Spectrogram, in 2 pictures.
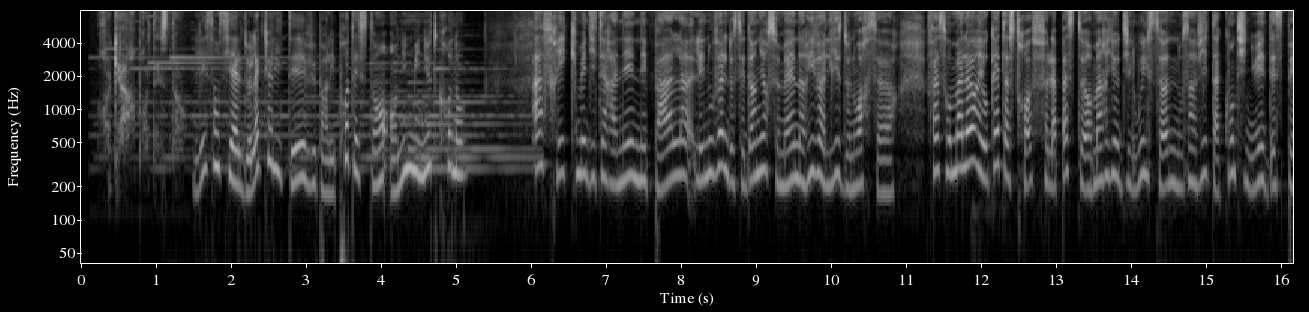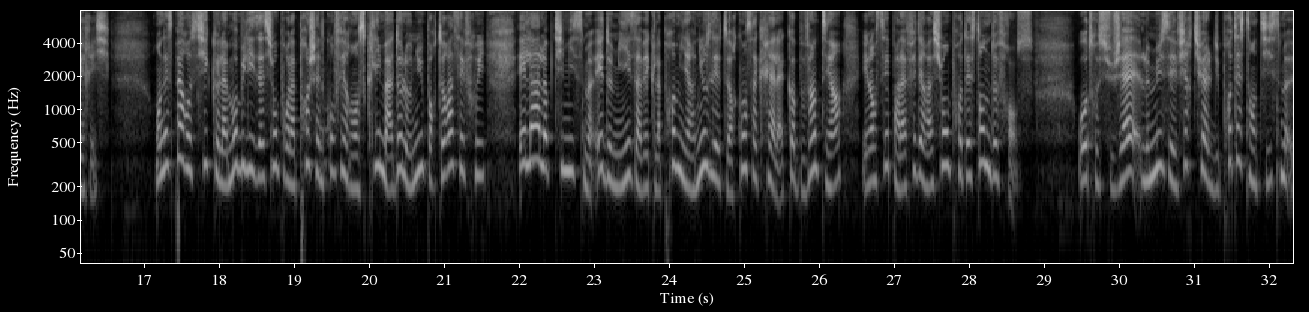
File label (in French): Spot radio; Regards protestants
